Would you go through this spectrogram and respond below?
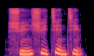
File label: "循序渐进", Chinese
